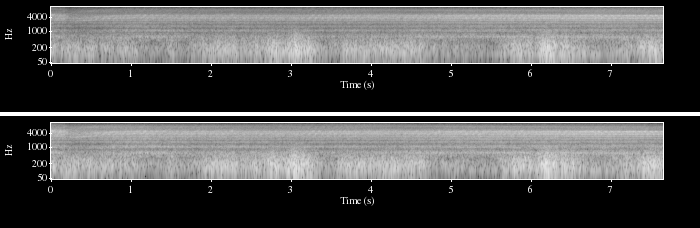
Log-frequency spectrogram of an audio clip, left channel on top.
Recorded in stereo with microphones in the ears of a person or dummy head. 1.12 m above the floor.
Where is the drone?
15° right (ahead or behind); by 7.7 s 5° left (ahead or behind).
